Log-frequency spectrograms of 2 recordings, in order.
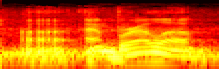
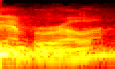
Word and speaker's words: Ambarella: And check out shares of chipmaker Umbrella. How do I pronounce that? I think it's Ambarella. Ambarella.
